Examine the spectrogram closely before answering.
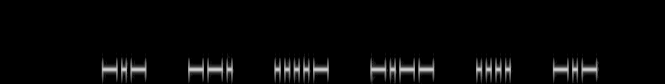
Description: Morse code, heard as a keyed tone, about 25 wpm, spaced as for 14 wpm, 700 Hz. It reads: KG4YHK
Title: USA Call Signs - 6 Characters - 3x Character Spacing - 25wpm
